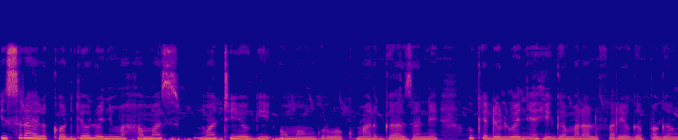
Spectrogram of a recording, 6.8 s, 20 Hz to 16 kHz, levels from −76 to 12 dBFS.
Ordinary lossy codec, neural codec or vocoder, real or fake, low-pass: AAC, 64 kbps; none; real; 10.8 kHz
